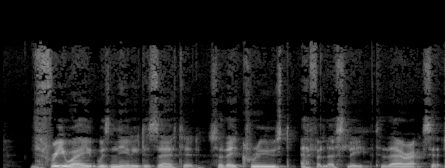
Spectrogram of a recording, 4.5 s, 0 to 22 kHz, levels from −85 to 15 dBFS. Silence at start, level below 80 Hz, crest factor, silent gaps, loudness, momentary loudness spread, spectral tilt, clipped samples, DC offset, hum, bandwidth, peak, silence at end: 0.3 s; -58 dBFS; 18 dB; none; -20 LUFS; 13 LU; -5.5 dB/octave; under 0.1%; under 0.1%; none; 17 kHz; -2 dBFS; 0.05 s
